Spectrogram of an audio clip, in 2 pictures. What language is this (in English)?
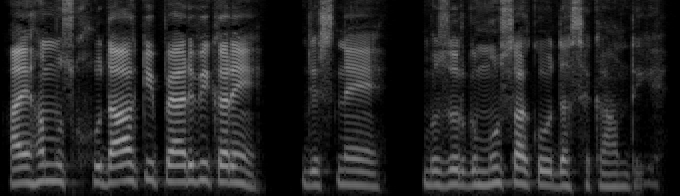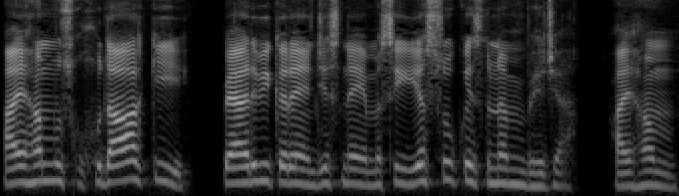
Urdu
